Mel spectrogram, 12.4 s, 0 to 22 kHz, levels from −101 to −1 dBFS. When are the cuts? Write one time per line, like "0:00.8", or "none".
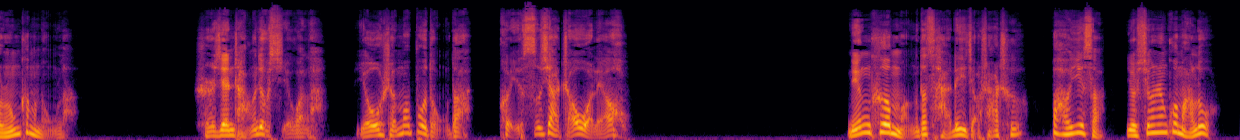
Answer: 0:10.4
